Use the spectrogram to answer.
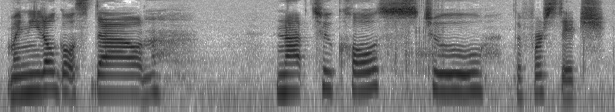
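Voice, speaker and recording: Filipino woman in her 40s, slow and chatty, hobby vlogger muttering while she stitches. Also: a little high, steady tone, a little hiss or hum. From Philippines. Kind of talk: casual stitch-along chat.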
